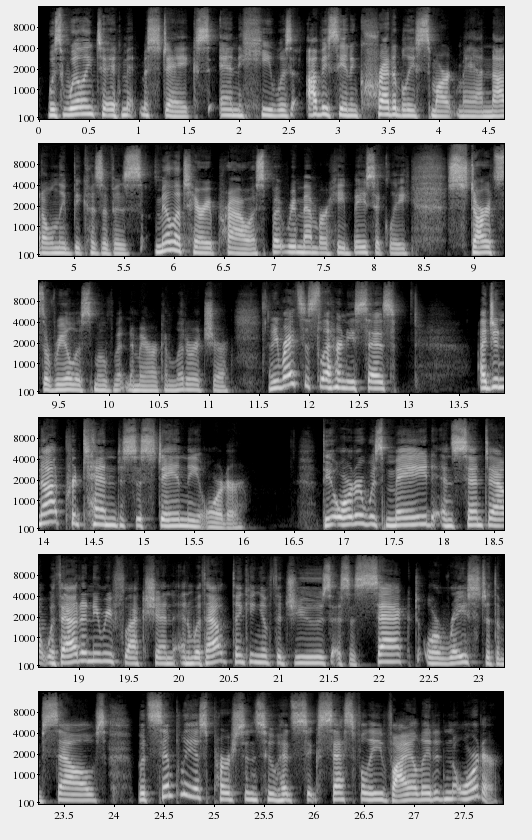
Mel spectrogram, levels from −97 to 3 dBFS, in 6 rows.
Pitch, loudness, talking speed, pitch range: 190 Hz, -21 LUFS, 170 wpm, 165-220 Hz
